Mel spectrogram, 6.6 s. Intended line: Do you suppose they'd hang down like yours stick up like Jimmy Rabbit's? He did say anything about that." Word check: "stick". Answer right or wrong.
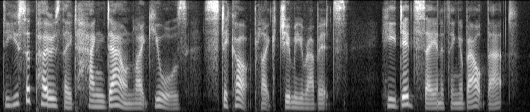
right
